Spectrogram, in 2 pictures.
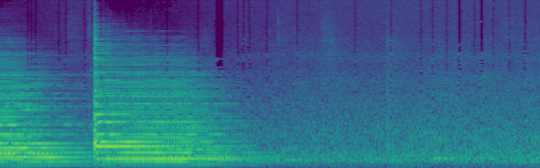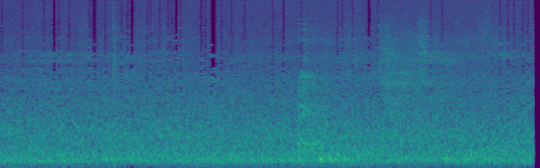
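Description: A grand piano plays loud chords that ring out and slowly fade in an echoing hall.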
